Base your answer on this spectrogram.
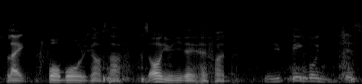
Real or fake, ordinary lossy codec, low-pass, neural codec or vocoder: real; none; 7.2 kHz; none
